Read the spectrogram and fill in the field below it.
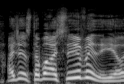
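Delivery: high, loud imitation of a fussy dad; mock dad voice.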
